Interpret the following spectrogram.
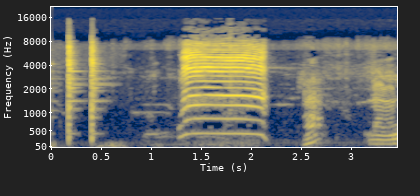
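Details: Newborn lambs, one day old, in a village: a loud, steady, high bleat of almost a second, with shorter wavering cries and brief clicks around it.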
